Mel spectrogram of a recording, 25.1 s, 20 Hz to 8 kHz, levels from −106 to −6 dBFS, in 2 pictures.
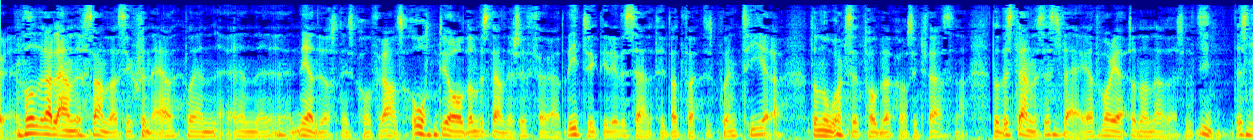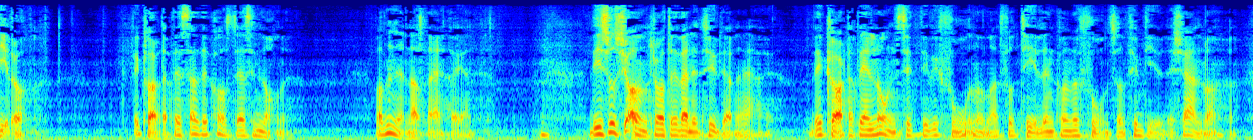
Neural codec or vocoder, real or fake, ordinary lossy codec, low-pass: autoencoder, 22.05 kHz, a latent of 192 numbers a frame, VITS, trained on many speakers; fake; MP3, 32 kbps; 7.2 kHz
